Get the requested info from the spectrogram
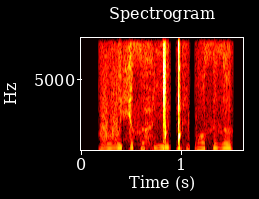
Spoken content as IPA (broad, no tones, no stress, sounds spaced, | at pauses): v ə v ɐ ç ɐ θ ə h ɪ ŋ͡ǀ i ǃʰ i p ɔ θ e ð ə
